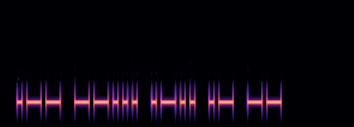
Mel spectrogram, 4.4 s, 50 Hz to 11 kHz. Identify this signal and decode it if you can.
Morse code, heard as a keyed tone, about 20 wpm, 700 Hz. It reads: W7LAM
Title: USA Callsign DE Callsign - 5 Characters - 20wpm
